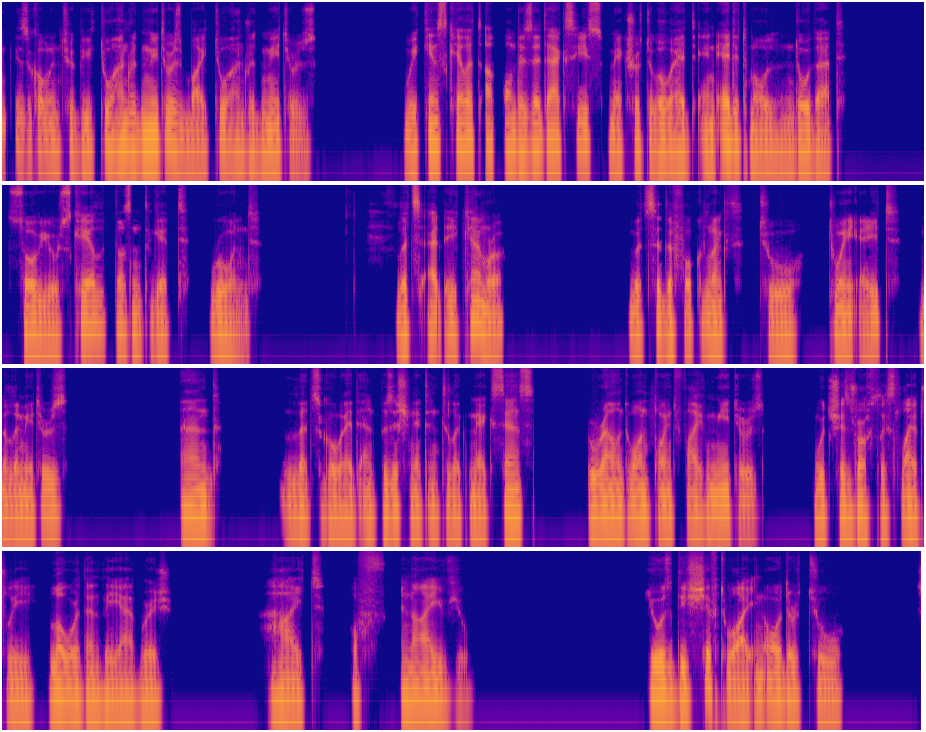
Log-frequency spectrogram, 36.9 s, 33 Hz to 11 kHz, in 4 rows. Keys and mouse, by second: 1.3 s, 1.6 z, 4.9 Tab, 5.2 a, 5.4 s, 5.7 z, 7.5 Tab, 8.2-8.7 middle drag, 9.4 g, 10.5 x, 11.8 drag, 12.6 shift+a, 15.3-17.2 drag, 17.4 click, 19.0 click, 19.5 click, 21.1 drag, 21.5 click, 24.1-25.2 typing, 25.7 Return, 26.3 r, 26.4 z, 26.6 9, 26.7 0, 27.7 middle click, 28.2 middle drag, 28.9 click, 29.1 KP_0, 29.5 click, 30.3 shift+click.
